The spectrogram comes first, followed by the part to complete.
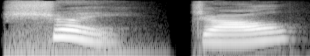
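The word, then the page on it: shuizhao: shui4zhao2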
